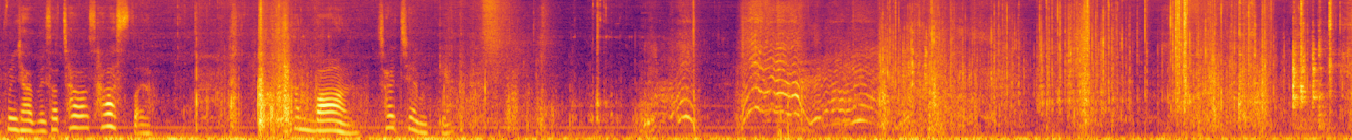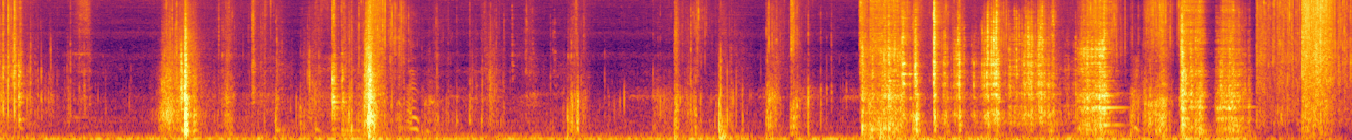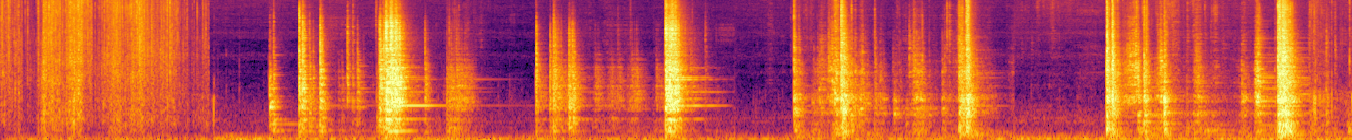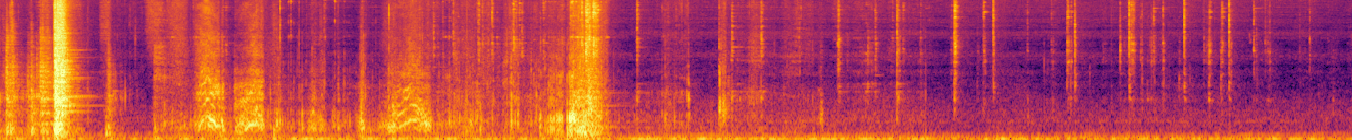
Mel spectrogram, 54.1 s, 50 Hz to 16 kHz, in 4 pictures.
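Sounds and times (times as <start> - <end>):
soft rustling and fiddling: 1.8 - 15.0, 23.0 - 29.3
metal table parts clacking and clinking: 38.1 - 41.6.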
